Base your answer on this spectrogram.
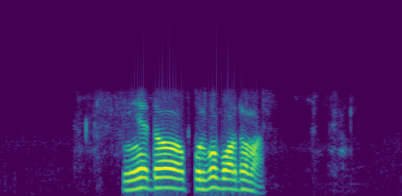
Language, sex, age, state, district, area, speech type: Santali, male, 18-30, West Bengal, Purba Bardhaman, rural, conversation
